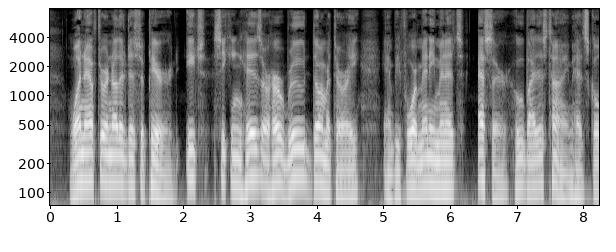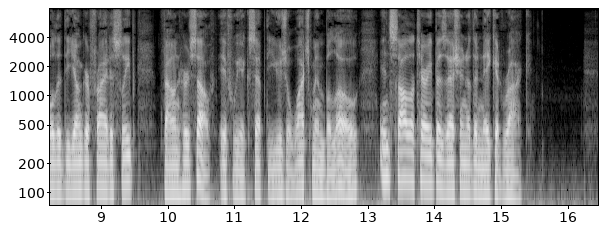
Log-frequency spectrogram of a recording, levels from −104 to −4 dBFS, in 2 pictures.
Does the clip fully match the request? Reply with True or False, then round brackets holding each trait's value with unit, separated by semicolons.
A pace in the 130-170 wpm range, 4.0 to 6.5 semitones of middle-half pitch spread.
True (155 wpm; 5.1 semitones)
